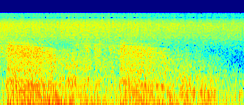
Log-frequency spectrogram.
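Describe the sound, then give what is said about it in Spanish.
A thunderstorm with a deep, heavy rumble of thunder over steady, hissing rain, loud and continuous throughout, with no voices. “¿Qué escuchó? Claro, es una tormenta.”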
